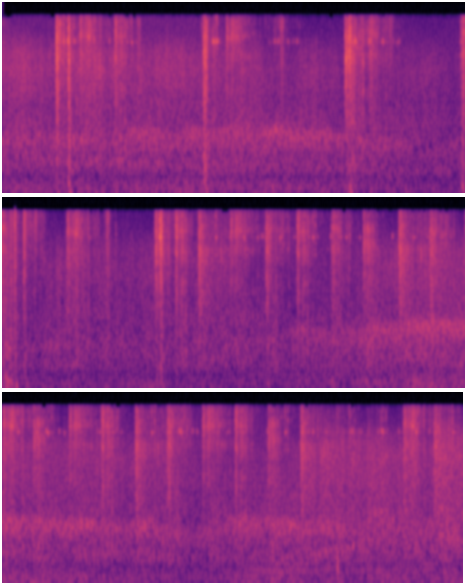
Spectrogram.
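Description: Boots crunch on snow with each step.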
